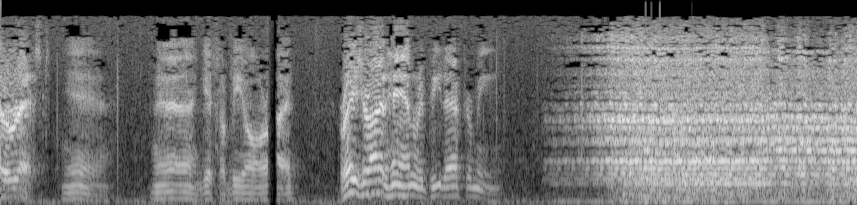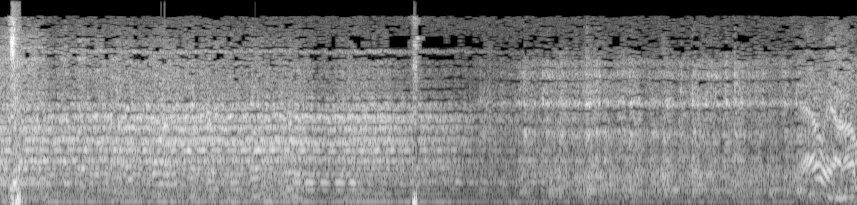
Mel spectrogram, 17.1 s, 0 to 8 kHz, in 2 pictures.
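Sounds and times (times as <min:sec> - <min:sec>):
speech: 0:00.3 - 0:05.1
train rumbling as it slows down: 0:05.4 - 0:17.1.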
